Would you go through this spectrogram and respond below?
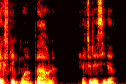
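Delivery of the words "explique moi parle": supplicating, pleading, begging tone. A man presses the hesitating woman for an explanation, pleading. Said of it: "demanda-t-il d'un ton suppliant".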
